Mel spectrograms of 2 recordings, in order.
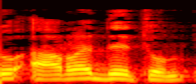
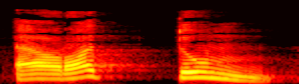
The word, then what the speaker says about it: أردتم: فعندما يأتي دال ساكنة بعدها تاء ندغم الدال في التاء فيصبح النطق بتاء مشددة ولا يبقى للدال أثر في النطق. هكذا أردتم، أردتم النطق تاء مشددة ولا يبقى من الدال في النطق شيء، تبقى الدال في الخط فقط.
